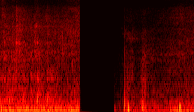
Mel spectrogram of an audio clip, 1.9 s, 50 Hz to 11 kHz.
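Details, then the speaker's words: 2003 Volkswagen Jetta, driver's side front outer tie rod. Rocking the wheel by hand gives a few soft, dull clunks with up-and-down play, from a worn ball socket with extra clearance. Tie rod to be replaced. "Now, you move this back and forth like this. This is turning, this isn't, like I said. And you hear that noise. Also, if you go up and down with it, there's play in here."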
